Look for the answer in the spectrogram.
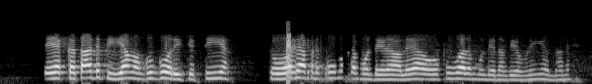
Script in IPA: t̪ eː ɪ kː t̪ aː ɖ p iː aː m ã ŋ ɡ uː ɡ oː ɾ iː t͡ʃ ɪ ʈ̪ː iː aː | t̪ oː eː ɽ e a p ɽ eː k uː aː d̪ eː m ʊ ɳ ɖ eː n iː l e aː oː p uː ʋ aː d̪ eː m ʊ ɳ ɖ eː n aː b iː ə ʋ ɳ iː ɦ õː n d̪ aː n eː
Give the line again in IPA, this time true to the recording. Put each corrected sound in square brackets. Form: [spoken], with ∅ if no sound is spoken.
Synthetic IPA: t̪ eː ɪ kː t̪ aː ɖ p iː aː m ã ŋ ɡ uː ɡ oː ɾ iː t͡ʃ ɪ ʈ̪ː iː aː | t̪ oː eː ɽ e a p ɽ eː [p] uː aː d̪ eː m ʊ ɳ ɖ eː n [aː] l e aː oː p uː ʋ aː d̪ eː m ʊ ɳ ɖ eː n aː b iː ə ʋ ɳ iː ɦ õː n d̪ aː n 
